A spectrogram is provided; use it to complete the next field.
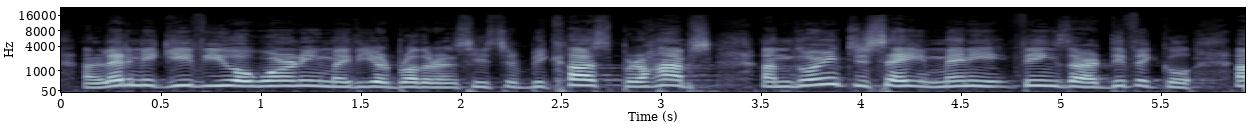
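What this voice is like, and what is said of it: Speaks with a noticeable accent. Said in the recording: “perhaps because of my countenance and my accent, you might take words in a difficult way”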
